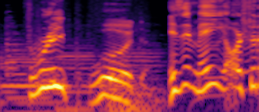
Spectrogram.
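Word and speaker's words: Threepwood: tell me you found guy brush threakwood it's three wood is it me or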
